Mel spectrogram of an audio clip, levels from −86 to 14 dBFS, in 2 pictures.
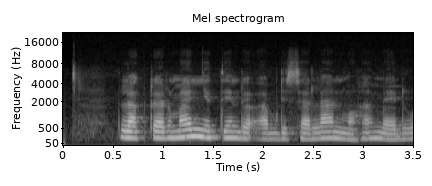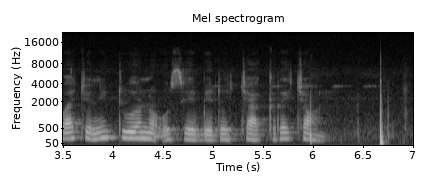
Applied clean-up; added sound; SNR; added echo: none; none; none; none.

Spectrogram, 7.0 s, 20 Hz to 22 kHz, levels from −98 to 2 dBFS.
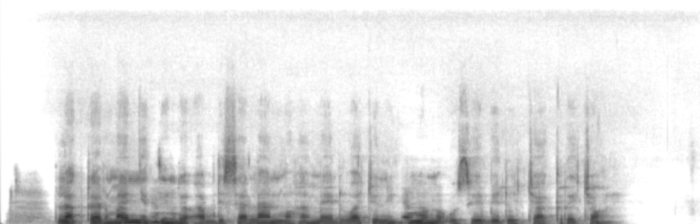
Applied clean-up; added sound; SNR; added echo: neural mask model Resemble Enhance denoiser.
